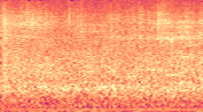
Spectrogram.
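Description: Marbles rolling along plastic track rails, a steady, even rolling noise.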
